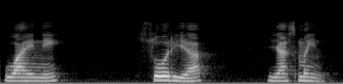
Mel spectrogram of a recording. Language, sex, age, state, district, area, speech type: Marathi, male, 18-30, Maharashtra, Ahmednagar, rural, spontaneous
